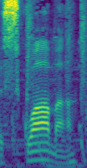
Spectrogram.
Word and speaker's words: Squama: The Squama, or rhymes with your mama, is a high-performance Velcro slipper aimed at getting you boulderers up your sickest project.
